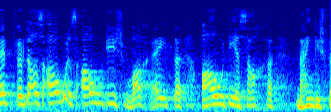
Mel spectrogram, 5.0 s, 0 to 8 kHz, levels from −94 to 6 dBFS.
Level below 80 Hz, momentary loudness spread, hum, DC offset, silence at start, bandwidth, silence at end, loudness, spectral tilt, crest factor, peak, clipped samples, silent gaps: -62 dBFS; 9 LU; none; under 0.1%; 0 s; 6.2 kHz; 0 s; -33 LUFS; -9 dB/octave; 14 dB; -18 dBFS; under 0.1%; none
